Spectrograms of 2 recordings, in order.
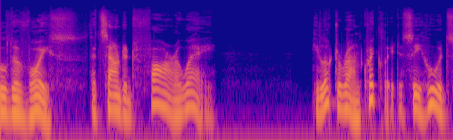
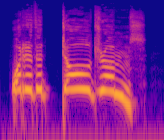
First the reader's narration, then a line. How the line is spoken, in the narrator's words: he cried loudly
